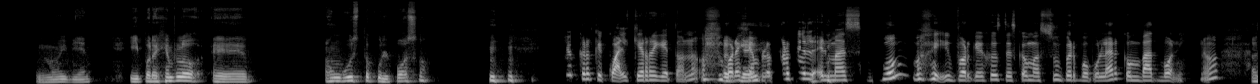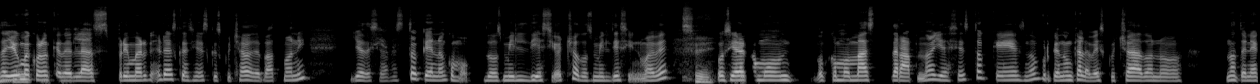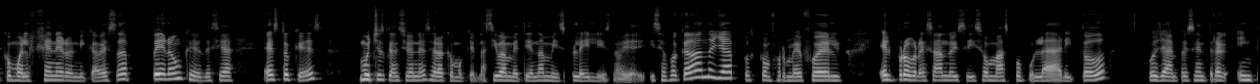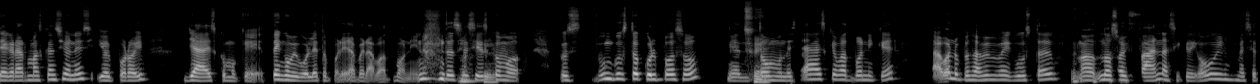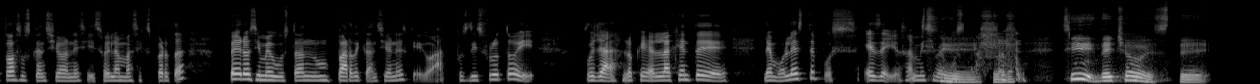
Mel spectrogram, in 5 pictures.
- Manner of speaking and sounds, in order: chuckle; chuckle; laughing while speaking: "¿no?"; chuckle; chuckle
- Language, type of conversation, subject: Spanish, podcast, ¿Cómo ha cambiado tu gusto musical con los años?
